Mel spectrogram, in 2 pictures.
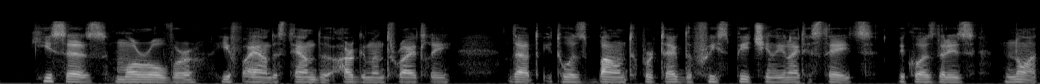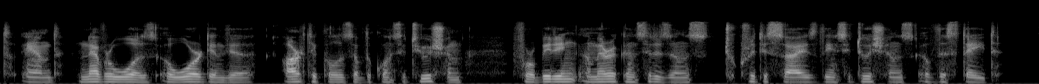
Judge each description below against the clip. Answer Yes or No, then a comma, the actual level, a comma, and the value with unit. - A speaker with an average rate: No, slow, 130 wpm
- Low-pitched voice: Yes, low, 110 Hz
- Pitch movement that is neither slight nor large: No, narrow, 1.7 semitones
